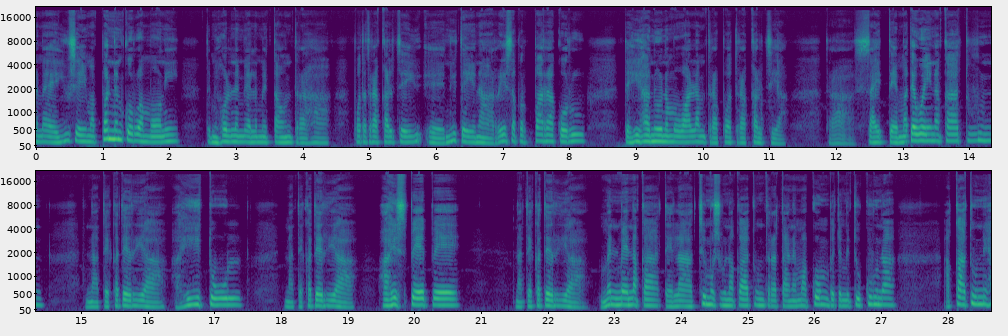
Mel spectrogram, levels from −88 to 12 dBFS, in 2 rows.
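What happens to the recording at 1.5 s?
Nothing goes wrong at 1.5 s; the speech carries on intact through that moment with no dropout, click or distortion.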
